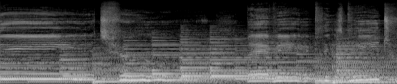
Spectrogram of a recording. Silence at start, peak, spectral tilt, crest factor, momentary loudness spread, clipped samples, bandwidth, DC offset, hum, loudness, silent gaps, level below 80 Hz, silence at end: 0 s; -2 dBFS; -6 dB/octave; 14 dB; 3 LU; under 0.1%; 19 kHz; under 0.1%; none; -18 LUFS; none; -42 dBFS; 0 s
